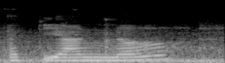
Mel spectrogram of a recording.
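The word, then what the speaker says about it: Étienne: It's Etienne because it's a French name.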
